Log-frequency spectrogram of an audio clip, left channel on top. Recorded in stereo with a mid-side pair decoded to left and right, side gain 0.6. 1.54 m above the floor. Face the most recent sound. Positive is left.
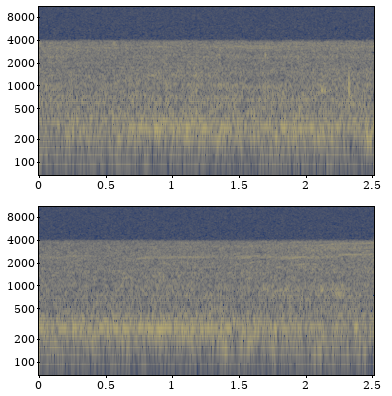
No sound to turn to.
